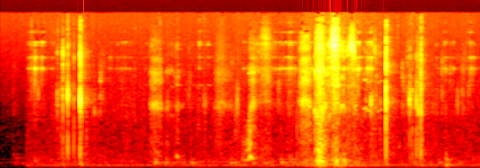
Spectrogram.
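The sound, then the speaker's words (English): A cat eats dry kibble from a bowl, making an irregular run of sharp, crisp crunches and small clinks as its name tag hits the bowl, growing busier midway, over a steady low hum. “It's a cat eating dry food.”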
